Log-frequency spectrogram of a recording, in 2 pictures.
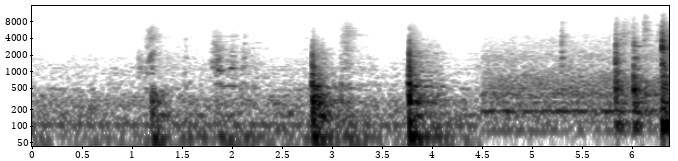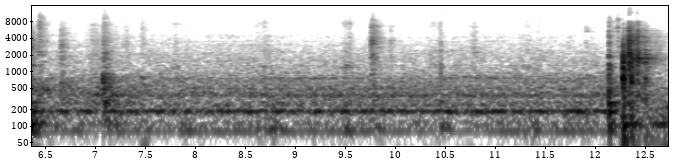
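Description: Large curved knife chopping through a big fish on a plastic cutting board: a few sharp knocks as the blade strikes through to the board, the loudest near the end, over a steady low hum.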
